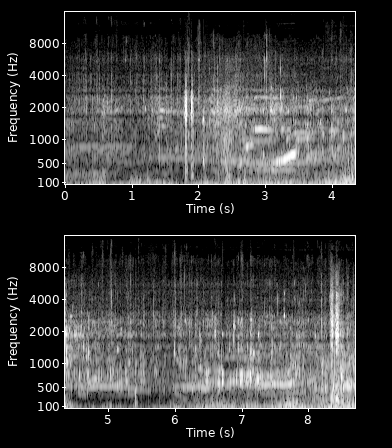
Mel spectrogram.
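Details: Underwater whale calls off Hawaii, recorded while freediving: drawn-out tonal moans and a brief rising whoop over low rumbling water noise.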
